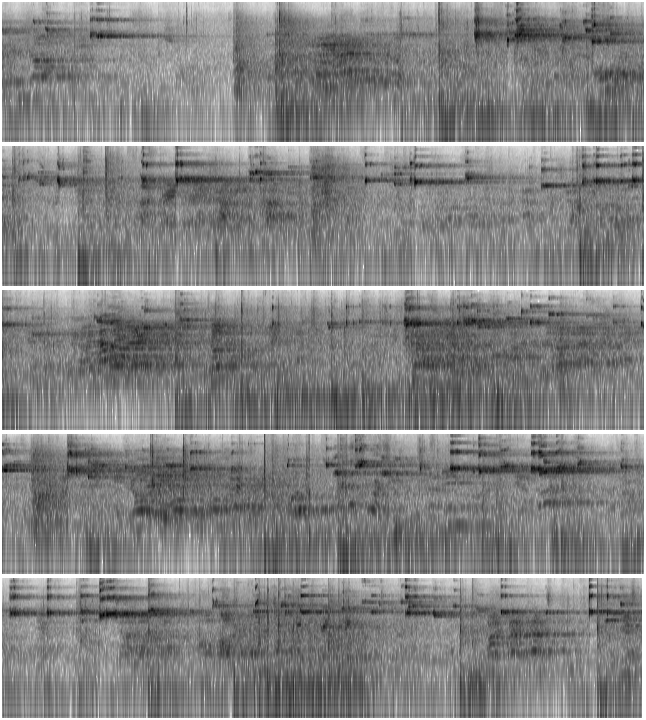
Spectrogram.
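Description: Live indoor basketball game in a large, echoing gym: the ball bouncing on the hardwood, sneakers squeaking and players' indistinct voices calling out, running throughout.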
